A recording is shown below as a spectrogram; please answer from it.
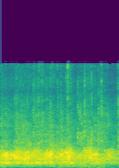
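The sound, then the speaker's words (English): A round of applause: steady, dense clapping from a group of people, sustained at an even loudness for a couple of seconds and tapering slightly at the end. “Round of applause.”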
